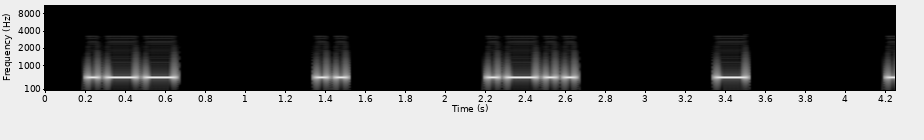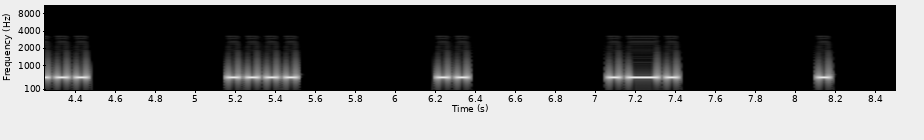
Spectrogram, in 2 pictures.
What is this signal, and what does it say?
Morse code, heard as a keyed tone, about 25 wpm, spaced as for 10 wpm, 550 Hz. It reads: WILTSHIRE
